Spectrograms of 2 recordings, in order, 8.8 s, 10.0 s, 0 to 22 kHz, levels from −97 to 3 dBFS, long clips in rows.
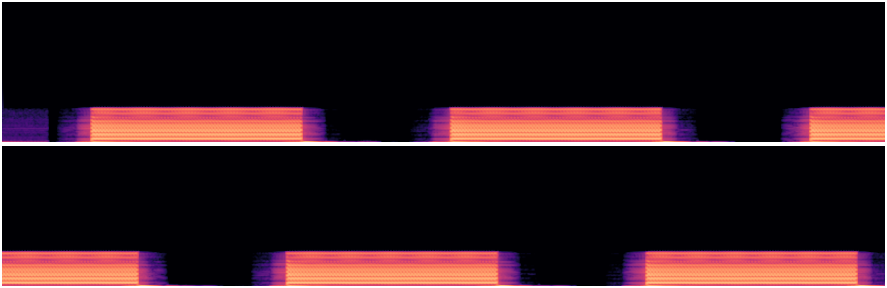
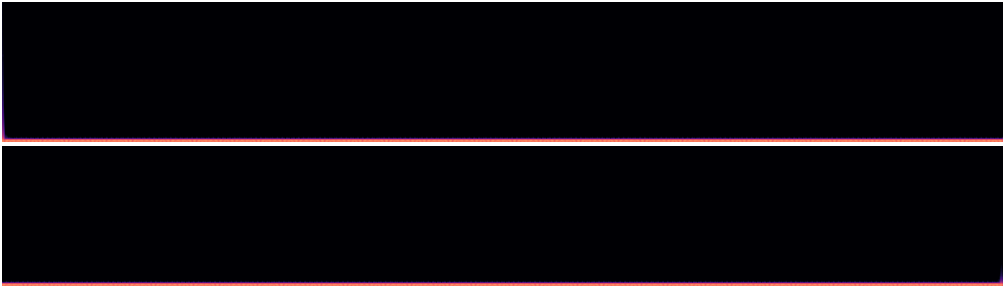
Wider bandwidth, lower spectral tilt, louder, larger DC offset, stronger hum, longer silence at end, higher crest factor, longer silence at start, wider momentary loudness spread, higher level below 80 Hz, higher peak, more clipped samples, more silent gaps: first, 5.4 kHz vs 0.5 kHz; second, -0.5 dB/octave vs -19.5 dB/octave; first, -8 LUFS vs -25 LUFS; neither; neither; about the same, 0 s vs 0 s; about the same, 10 dB vs 10 dB; first, 0.35 s vs 0 s; first, 6 LU vs 0 LU; first, -30 dBFS vs -88 dBFS; first, 0 dBFS vs -16 dBFS; first, 6% vs under 0.1%; neither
